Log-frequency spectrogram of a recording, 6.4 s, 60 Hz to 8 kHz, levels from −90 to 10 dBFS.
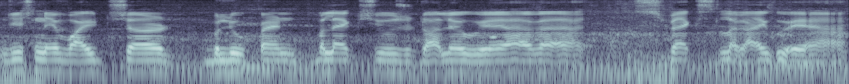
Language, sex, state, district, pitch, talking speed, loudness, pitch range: Hindi, male, Haryana, Rohtak, 120 Hz, 130 wpm, -13 LUFS, 115-125 Hz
